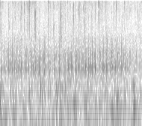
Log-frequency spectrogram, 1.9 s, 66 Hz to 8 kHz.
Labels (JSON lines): {"label": "biophony, rattle", "recorder": "SoundTrap 500"}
